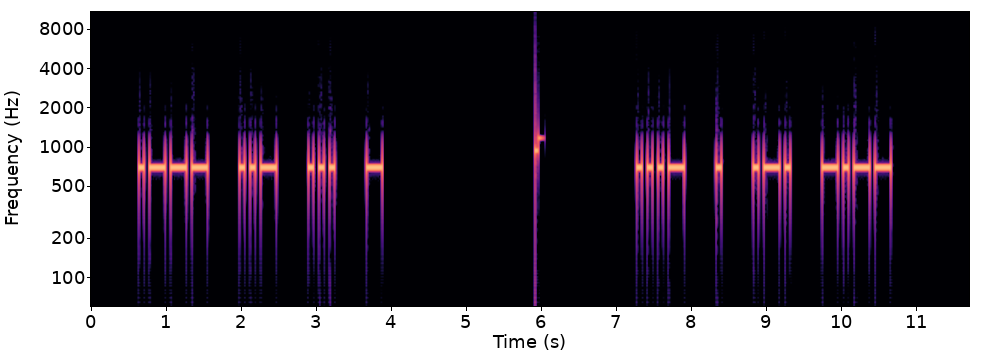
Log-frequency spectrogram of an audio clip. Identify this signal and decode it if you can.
Morse code, heard as a keyed tone, about 17 wpm, spaced as for 12 wpm, 700 Hz. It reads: JUST VERY
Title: 2x Character Spacing - Top 200 Words - 17wpm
